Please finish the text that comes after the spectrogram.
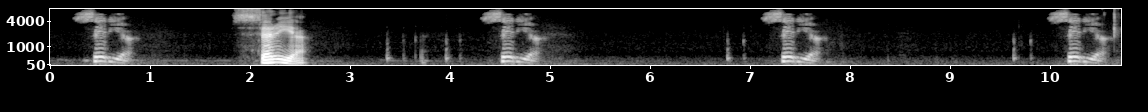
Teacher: IA is pronounced like the EO in the English word neon, except that it is a somewhat shorter sound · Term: diphthong IA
